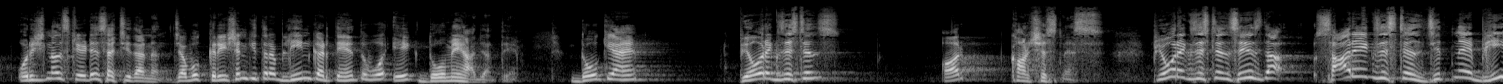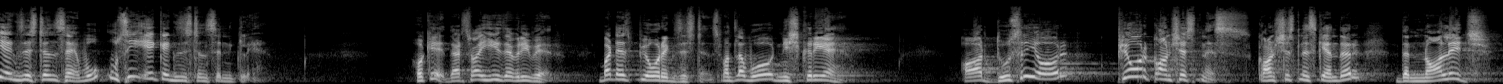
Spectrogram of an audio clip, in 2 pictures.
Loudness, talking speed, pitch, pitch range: -17 LUFS, 135 wpm, 220 Hz, 185-265 Hz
